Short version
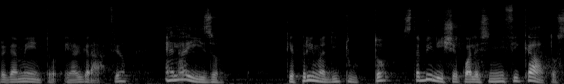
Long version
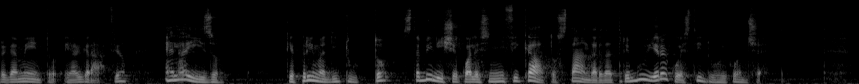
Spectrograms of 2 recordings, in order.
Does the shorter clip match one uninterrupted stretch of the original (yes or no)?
yes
